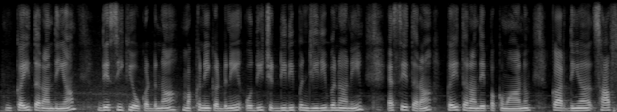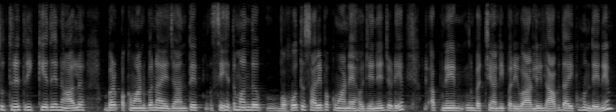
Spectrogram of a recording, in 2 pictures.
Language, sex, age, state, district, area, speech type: Punjabi, female, 30-45, Punjab, Tarn Taran, urban, spontaneous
